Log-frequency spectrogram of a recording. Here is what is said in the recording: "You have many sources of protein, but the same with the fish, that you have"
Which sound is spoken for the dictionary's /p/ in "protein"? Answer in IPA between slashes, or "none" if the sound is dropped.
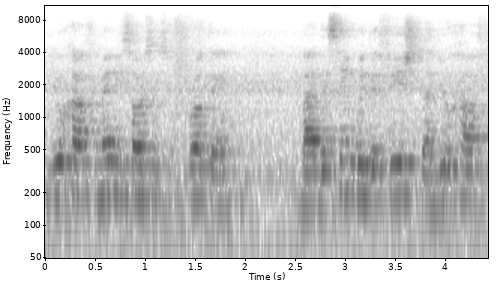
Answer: /f/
